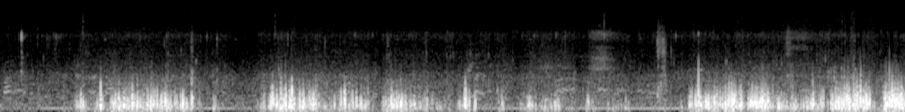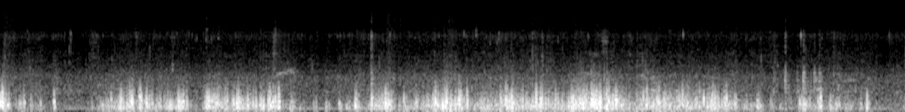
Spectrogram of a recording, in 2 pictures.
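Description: Wind gusting and buffeting a phone microphone in irregular loud blasts, with a faint steady low hum for roughly the first eight seconds.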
